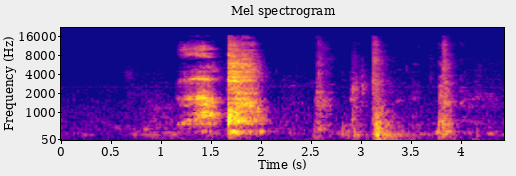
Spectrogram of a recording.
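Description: A woman coughing and retching over a toilet bowl after heavy drinking: two loud, harsh coughs about a second in, then several shorter, fainter ones.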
